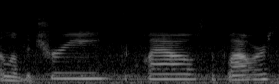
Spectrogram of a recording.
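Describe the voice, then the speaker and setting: A woman's fairly high-pitched voice rings out with audible echo from the room. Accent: slight Louisiana. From Louisiana. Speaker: cross-stitch vlogger. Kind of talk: casual chat. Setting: home at night.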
